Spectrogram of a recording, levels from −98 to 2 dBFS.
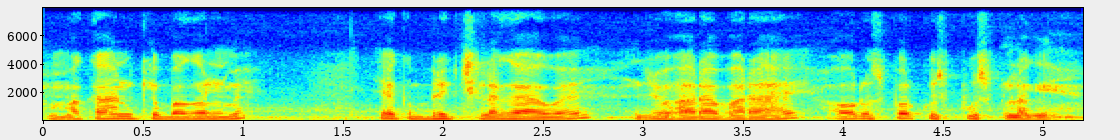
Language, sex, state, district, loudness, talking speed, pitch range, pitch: Hindi, male, Bihar, West Champaran, -16 LUFS, 230 wpm, 130-155 Hz, 140 Hz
